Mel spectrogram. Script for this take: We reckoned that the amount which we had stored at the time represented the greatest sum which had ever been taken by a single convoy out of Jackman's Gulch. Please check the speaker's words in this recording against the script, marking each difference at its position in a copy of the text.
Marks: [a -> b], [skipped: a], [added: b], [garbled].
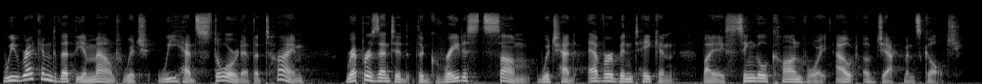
We reckoned that the amount which we had stored at the time represented the greatest sum which had ever been taken by a single convoy out of Jackman's Gulch.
